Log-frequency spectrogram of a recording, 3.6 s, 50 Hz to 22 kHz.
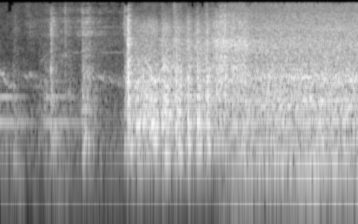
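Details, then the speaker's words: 2001 Ford Crown Victoria 4.6-liter V8 just after replacing all eight coil-on-plug ignition coils: short crank catches fast, then a steady, even idle with no stumble or miss; normal. "and here we will start the car up and we'll let you hear it once how it's running"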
